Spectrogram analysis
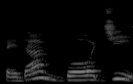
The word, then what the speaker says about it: pedagogy: Now this word is pronounced differently by different people. Basically, it is pedagogy. See the funniness of English language. One is G, one is J, but both are G, right?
